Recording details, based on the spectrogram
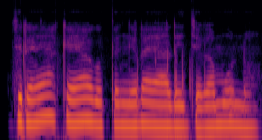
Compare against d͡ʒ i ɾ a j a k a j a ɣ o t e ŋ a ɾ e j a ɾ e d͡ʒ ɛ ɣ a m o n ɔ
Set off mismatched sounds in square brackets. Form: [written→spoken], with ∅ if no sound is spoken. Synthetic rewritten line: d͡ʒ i ɾ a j a k [a→ɛ] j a ɣ o t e ŋ [a→e] ɾ [e→a] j a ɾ e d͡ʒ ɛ ɣ a m o n ɔ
